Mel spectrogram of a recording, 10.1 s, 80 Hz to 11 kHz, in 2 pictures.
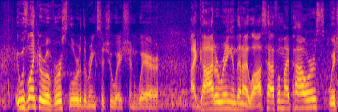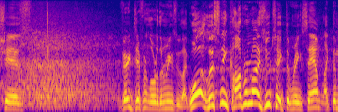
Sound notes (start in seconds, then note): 4.6 audience laughs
